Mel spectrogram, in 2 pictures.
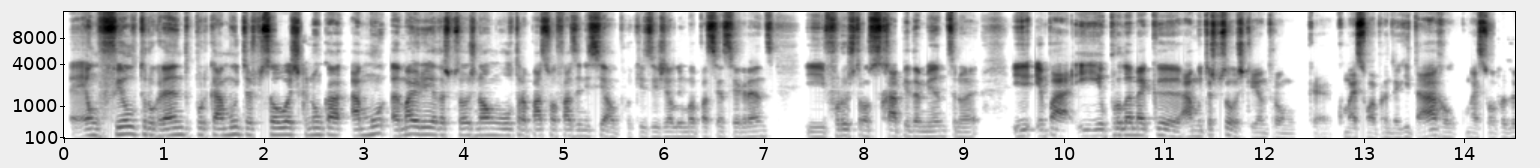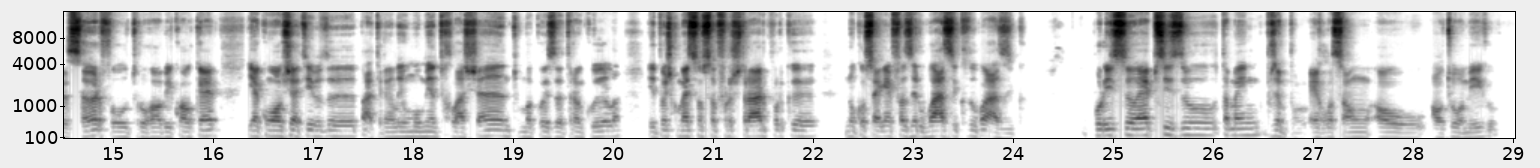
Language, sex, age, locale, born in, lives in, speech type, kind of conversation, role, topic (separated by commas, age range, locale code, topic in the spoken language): Portuguese, male, 30-34, pt-PT, Portugal, Portugal, conversation, unstructured, none, O que faz um hobby ser especial para você?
